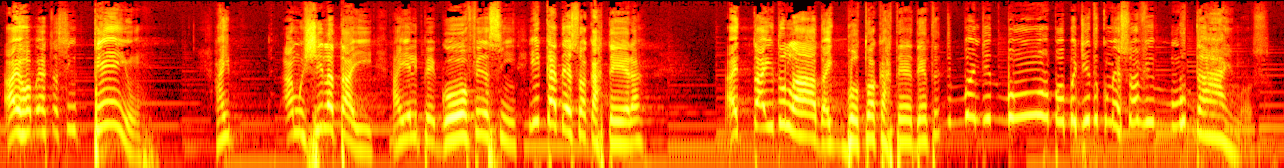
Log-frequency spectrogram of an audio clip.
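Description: Brief: Brazilian male pastor, very high voice, animated sermon storytelling, soft guitar underneath. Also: normal speed, big-room sound. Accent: Brazilian Portuguese. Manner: animated storytelling, acting out dialogue.

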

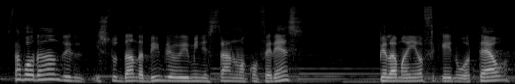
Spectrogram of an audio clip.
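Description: Brazilian guy preaching, bright tense voice, kinda high for a man, goes loud then hushed. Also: fast talker, faint music behind. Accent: Brazilian Portuguese. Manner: swings between loud exclamations and soft hushed lines. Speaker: apostle preaching. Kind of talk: sermon.

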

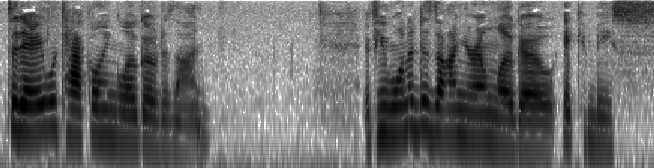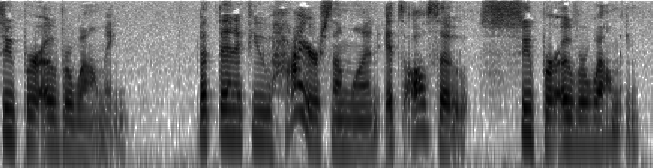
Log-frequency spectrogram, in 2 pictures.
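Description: An upbeat woman gives tidy, casual advice in the manner of a vlogger hosting her own podcast. Her voice sits at an average female pitch with plenty of vocal fry. The recording is close and dry. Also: moderate pace, a little mellow, no room sound. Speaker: podcast host.

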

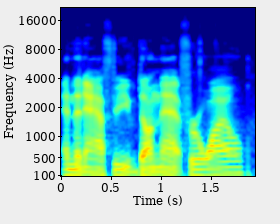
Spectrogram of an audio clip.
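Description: A man's voice: on the low side, quick pace, a bit bright, clean tone, no echo. A man, a podcast guest, telling a rambling story in a laid-back, casual way, full of "like".

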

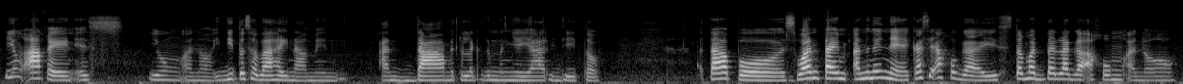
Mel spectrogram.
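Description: A woman's voice: medium pitch, measured pace, sharp tone. A young woman casually telling a story to friends, rambling with lots of fillers and swearing. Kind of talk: casual chat.

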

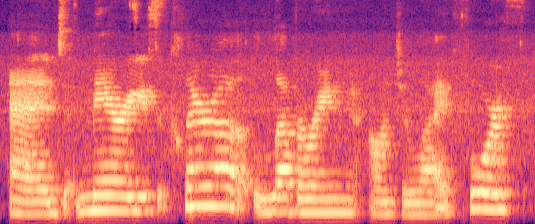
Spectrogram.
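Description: A woman's voice: medium pitch, lively intonation, slow, bright, forceful tone, slight background noise. A young woman co-hosting a casual true-crime podcast, laughing often, swearing and filling her talk with "like" and "um". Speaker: podcast co-host. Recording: echoey room.

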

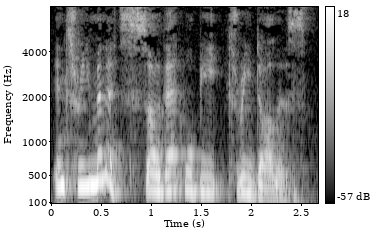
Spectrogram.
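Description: A woman voicing a blunt, impatient male therapist in a retold comedy sketch, speaking curtly and deadpan. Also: high-pitched, moderate pace, gravelly, pitched above the performer's own voice, exaggerated voice.

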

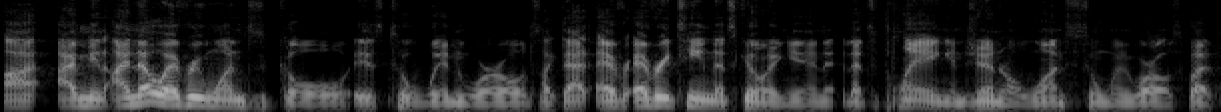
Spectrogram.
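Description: A man's voice: fairly low pitch, expressive, normal speed, few pauses, fairly bright tone, no echo. A man on an esports panel, talking casually and thinking aloud with many hedges.

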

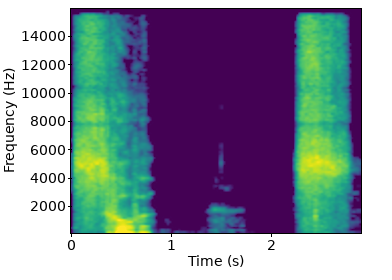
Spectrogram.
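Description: A woman's voice: a bit bright, dry recording. A woman whispering nervously as she narrates a horror game, stammering and swearing under her breath.

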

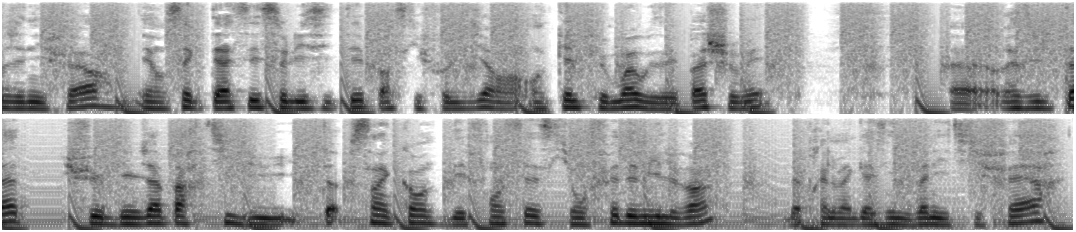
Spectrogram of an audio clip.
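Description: Podcast host man, faint music behind. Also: medium pitch. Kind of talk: podcast interview.

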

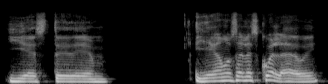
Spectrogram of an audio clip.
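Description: A man's voice: medium pitch, unhurried, clear, resonant tone, no room sound, studio quality. A young man with a Mexican accent, hosting a casual podcast chat and telling childhood stories with lots of acted-out quotes and casual swearing. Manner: animated storyteller, acts out quotes, swears casually. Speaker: podcast host.

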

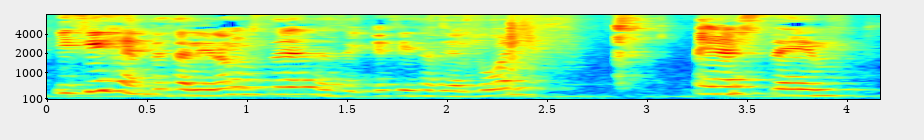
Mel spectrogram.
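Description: A young Costa Rican woman with a high-pitched voice co-hosts a casual podcast. She tells stories in animated, gossipy slang. The sound is echoey and set back from the mic. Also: moderate pace, slight background noise. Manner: slangy, animated storytelling with giggles. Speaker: podcast co-host. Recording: roomy, echoey, distant from the mic.

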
